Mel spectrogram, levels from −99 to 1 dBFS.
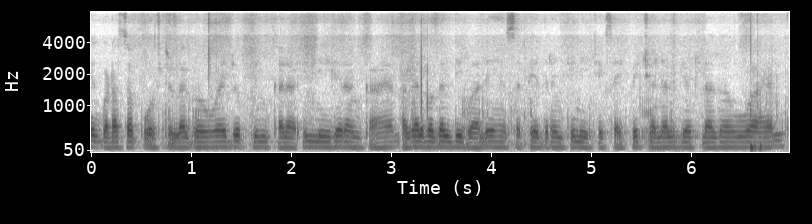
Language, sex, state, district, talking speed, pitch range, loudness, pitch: Hindi, male, West Bengal, North 24 Parganas, 240 wpm, 110-115 Hz, -36 LUFS, 110 Hz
